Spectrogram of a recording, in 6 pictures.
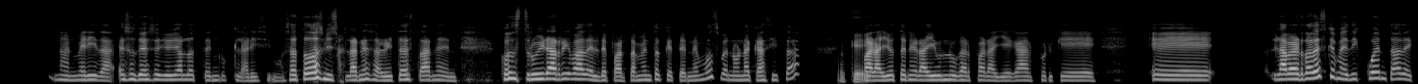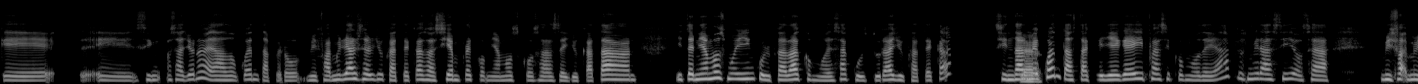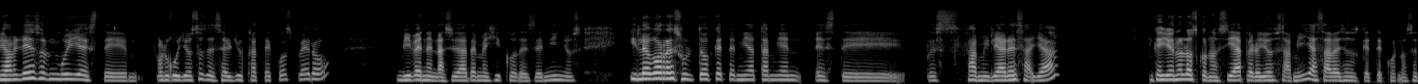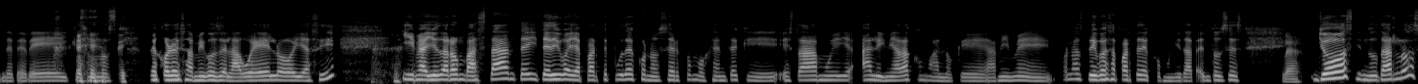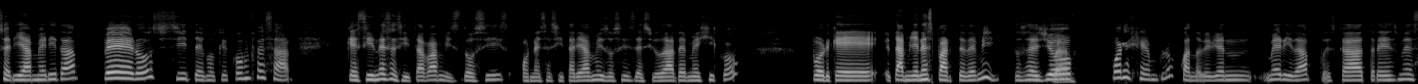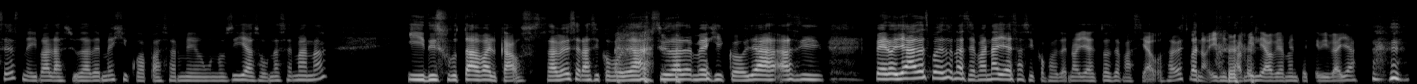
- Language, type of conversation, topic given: Spanish, podcast, ¿Qué significa para ti decir que eres de algún lugar?
- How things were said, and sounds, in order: chuckle; chuckle; chuckle; laugh; other background noise; chuckle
